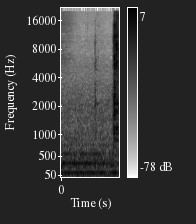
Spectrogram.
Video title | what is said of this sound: 1/14 rc4wd heavy tonnage | this is actually aluminum but it sounds like plastic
